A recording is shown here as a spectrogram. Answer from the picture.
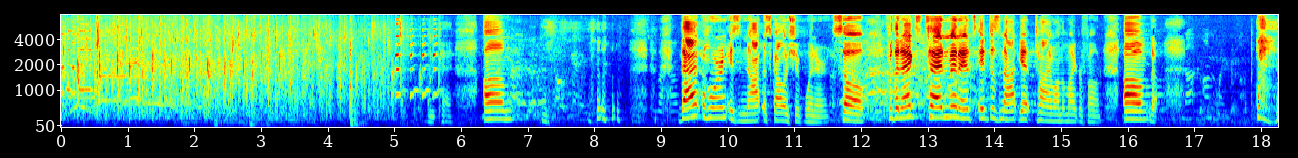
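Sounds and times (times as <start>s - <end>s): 
audience applause: 0.0s - 5.6s
speech: 5.7s - 16.8s, 17.9s - 18.2s
laughter: 6.5s - 8.6s, 11.7s - 14.0s, 17.9s - 18.2s.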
